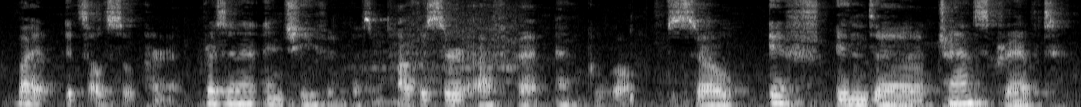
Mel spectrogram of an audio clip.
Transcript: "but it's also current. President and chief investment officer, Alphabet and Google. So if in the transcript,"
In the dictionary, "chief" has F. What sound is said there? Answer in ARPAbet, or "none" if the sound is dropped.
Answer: F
